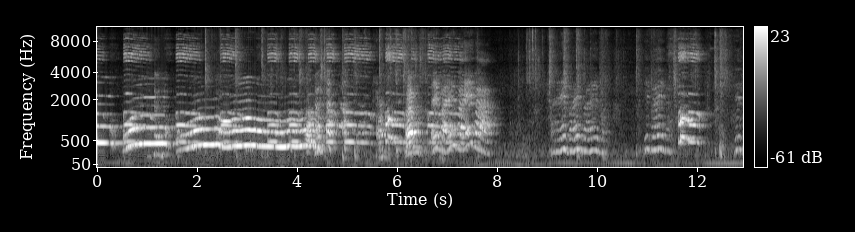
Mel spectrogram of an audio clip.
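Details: A Husky and a Corgi howling in a duet of sustained, wavering tones with bending pitch for several seconds, then quieter broken yowls and talk-like vocal sounds in the second half.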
